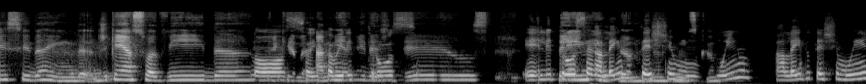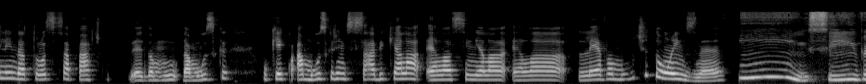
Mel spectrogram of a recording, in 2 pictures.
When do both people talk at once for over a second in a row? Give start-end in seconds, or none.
2.5-4.2, 5.6-7.2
